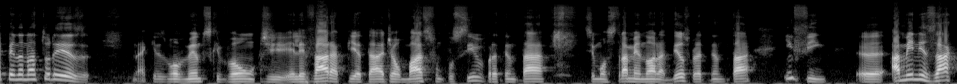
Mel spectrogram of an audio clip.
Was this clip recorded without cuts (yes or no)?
no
